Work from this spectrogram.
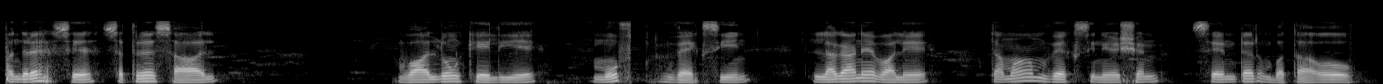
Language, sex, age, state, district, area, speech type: Urdu, male, 30-45, Uttar Pradesh, Lucknow, rural, read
